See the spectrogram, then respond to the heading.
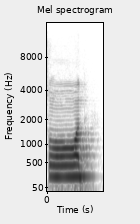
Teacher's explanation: صاد کو موٹا ادا کریں گے، سیٹی کی آواز بھی جھلکے گی، کیونکہ اس کے اندر صفت صفیر ہے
